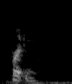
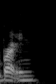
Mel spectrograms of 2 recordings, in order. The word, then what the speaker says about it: Britton: shiny by barbara in britain it's britain i've been saying brighton it's britain i listened to the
